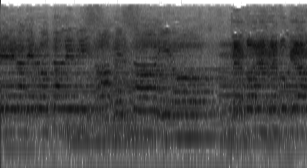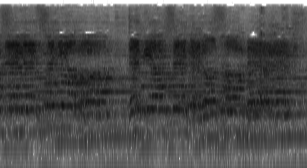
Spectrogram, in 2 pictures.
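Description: Church choir singing a liturgical hymn in Spanish, with held chords sustained underneath.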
